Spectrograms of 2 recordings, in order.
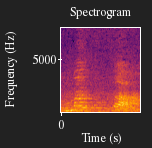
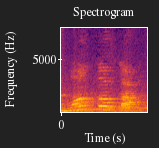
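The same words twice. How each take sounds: First: The middle ka is pronounced very briefly. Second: The middle ka is pronounced as a full syllable. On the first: "आधा का बहुत ही जल्दी से पढ़ा" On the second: "यदि ये पूरा का होता तो हम इसे क्या पढ़ते"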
